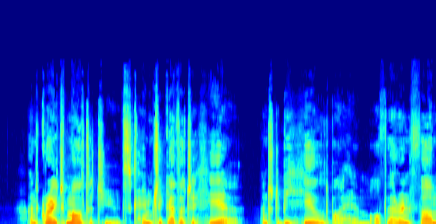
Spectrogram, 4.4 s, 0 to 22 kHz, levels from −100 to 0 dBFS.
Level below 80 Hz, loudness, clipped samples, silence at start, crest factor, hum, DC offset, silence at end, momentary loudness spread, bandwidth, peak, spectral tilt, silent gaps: -50 dBFS; -31 LUFS; under 0.1%; 0.25 s; 22 dB; none; under 0.1%; 0 s; 12 LU; 13.5 kHz; -8 dBFS; -5 dB/octave; none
